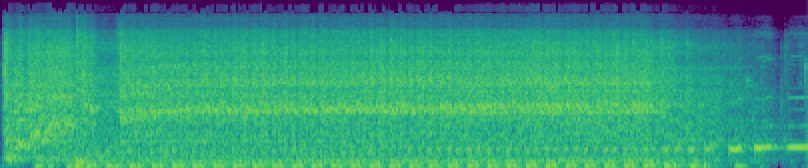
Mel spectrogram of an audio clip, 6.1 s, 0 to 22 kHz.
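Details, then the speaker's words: John Deere Z425 with a swapped-in donor engine, very little gas in the tank: rapid even chuffing, about two per second, that never catches. Fuel starvation, traced to a collapsing fuel line blocking flow; the line was replaced. "Good, except the engine. It may be running out of fuel since I put hardly in there."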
